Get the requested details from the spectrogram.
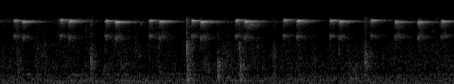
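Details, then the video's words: Squirrel in a garden, eating baby coconuts in the rain: high, sharp chipping notes repeated about twice a second, roughly ten in a row, over soft clicking patter. "Squirrel making sound eating baby coconuts and enjoying rain in my garden"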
